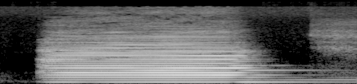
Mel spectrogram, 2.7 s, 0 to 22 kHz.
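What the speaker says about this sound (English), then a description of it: "Okay, so here's the A, 1st finger." A single sustained bowed string note A, played with the first finger, clear and steady, held for about two seconds before fading.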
